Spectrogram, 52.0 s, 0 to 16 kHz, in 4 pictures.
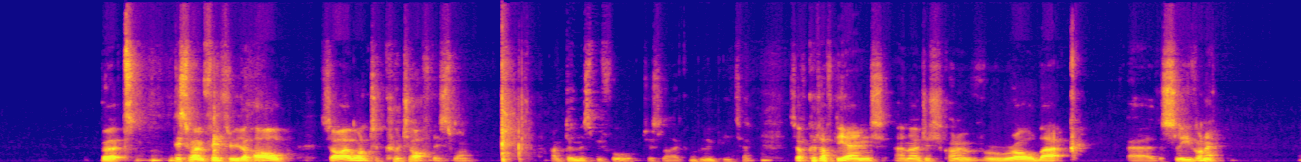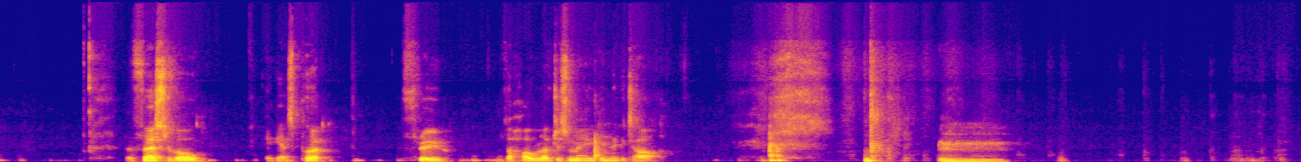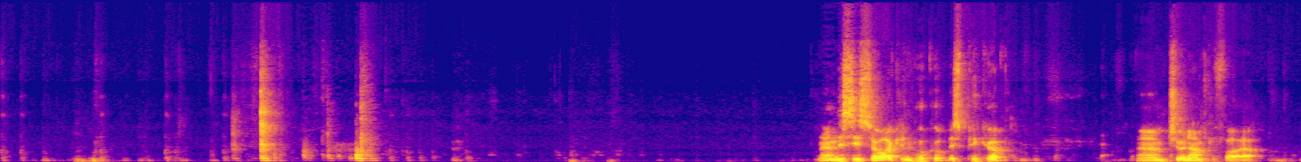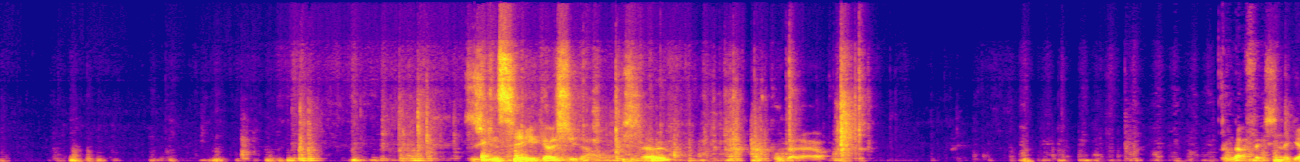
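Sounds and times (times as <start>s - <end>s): vocal noises: 20.6s - 23.2s, 39.8s - 47.4s
cable tapping wooden guitar: 24.4s - 32.3s, 35.2s - 52.0s
cable scraping: 39.7s - 47.8s.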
